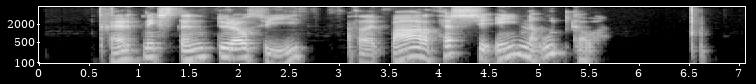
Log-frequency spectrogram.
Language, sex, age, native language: Icelandic, male, 30-39, Icelandic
